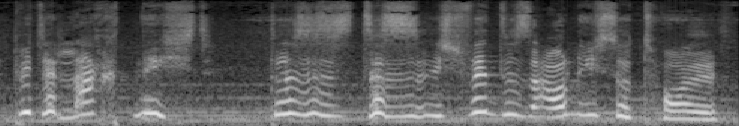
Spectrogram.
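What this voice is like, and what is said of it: Squeaky, strained high-pitched voice. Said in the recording (German): “Der Rauch muss sich auf seinen Vokaltrakt ausgewirkt haben... Das ist ja grausam anzuhören... Du klingst ja. wie der fucking Pumuckl”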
